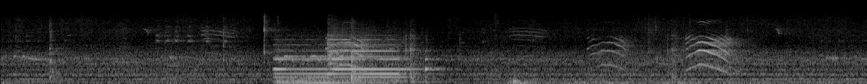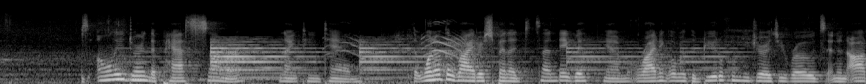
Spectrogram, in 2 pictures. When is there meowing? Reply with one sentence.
The meowing can be heard from 3.2 to 4.2 s, from 5.8 to 7.3 s and from 11.9 to 13.3 s.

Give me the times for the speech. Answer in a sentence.
You can hear the speech from 9.4 to 17.2 s.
